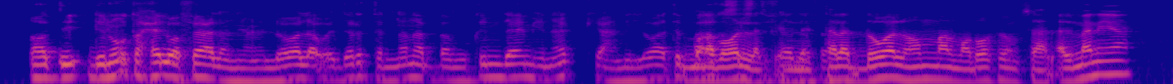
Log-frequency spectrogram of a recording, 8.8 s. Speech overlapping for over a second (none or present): present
